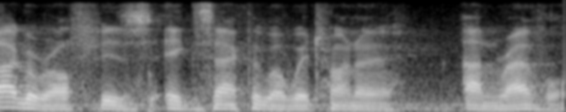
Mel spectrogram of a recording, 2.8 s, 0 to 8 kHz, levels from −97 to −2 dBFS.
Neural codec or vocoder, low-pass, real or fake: none; 7.2 kHz; real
